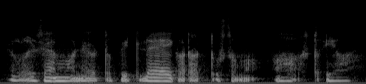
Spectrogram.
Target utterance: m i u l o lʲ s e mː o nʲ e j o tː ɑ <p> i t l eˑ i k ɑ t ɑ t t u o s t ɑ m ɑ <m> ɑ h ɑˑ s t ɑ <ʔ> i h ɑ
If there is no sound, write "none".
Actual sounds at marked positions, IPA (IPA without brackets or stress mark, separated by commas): p, m, ʔ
